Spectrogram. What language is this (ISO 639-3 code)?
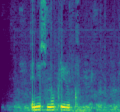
kin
